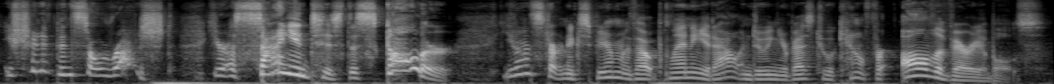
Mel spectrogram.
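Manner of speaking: furious yell. A narrator's reading. Twilight yelling furiously at her own reflection. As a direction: scream at yourself in rage. Twilight grows angrier, yells.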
